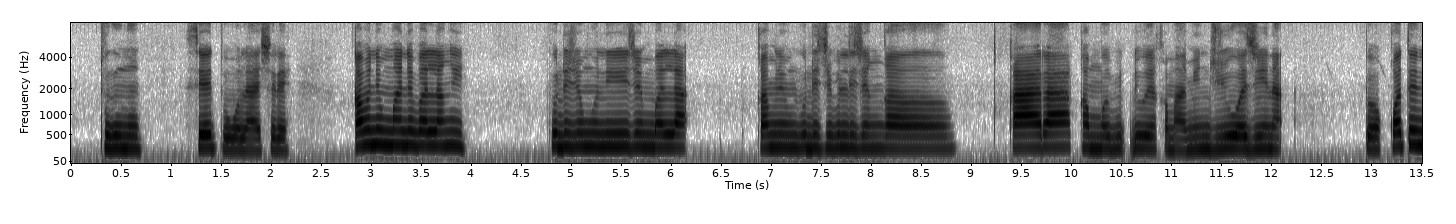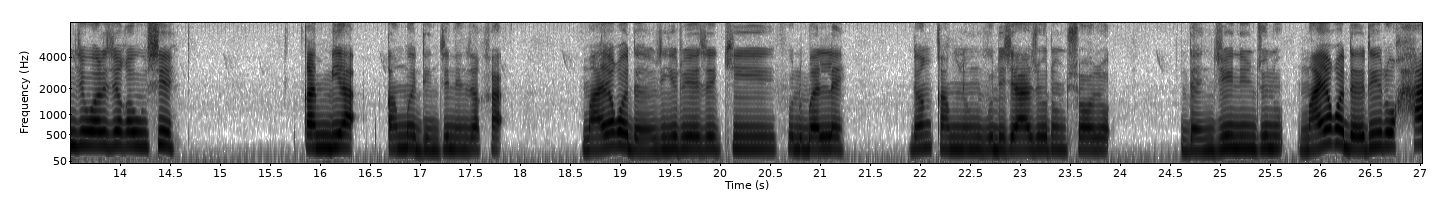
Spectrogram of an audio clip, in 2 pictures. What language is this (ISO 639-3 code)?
pip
